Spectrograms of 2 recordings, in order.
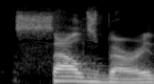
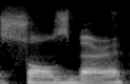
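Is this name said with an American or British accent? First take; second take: American; British. First: It is said with an American accent. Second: It is said with a British accent.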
